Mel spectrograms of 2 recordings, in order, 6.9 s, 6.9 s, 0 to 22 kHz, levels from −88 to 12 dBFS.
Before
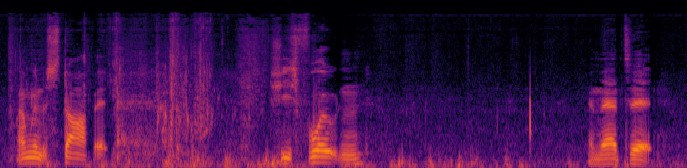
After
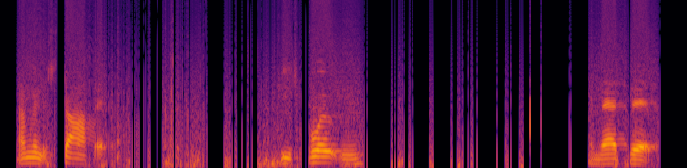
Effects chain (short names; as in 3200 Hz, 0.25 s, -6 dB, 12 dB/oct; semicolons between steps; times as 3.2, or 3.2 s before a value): Wiener smoothing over 41 samples; speakerphone echo 0.11 s, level -16 dB; requantised 6-bit, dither none; gain +6 dB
